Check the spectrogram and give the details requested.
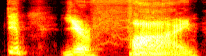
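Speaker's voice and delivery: mocking, drawn out. Shown as a demonstration. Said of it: "Shut the fuck up with that fine".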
